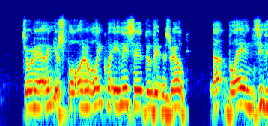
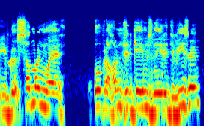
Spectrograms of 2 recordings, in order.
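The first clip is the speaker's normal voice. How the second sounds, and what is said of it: Put-on Dutch accent. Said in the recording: “Do you like my Dutch accent there?”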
